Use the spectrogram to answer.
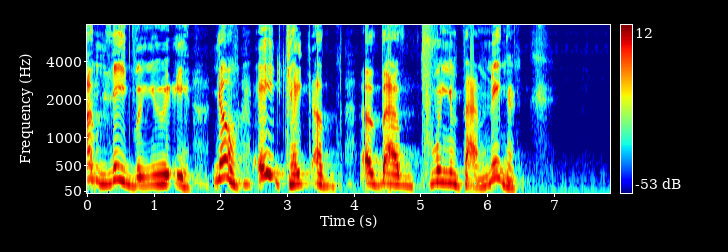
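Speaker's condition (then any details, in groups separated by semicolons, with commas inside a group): Cerebral palsy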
